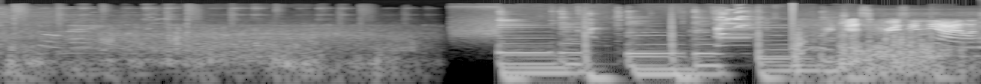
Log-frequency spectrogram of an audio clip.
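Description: Strong wind buffeting a microphone outdoors on a Rarotonga beach, a rough continuous rush, followed by loud speech-like bursts and gusty noise over the second half.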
